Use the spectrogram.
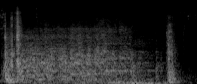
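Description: A car engine cranks and falters to a stall, a rough broadband rumble lasting about two seconds and bracketed by sharper mechanical bursts at the start and end, heard close with no talking.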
